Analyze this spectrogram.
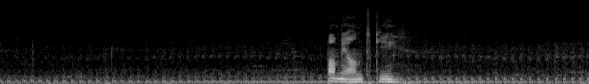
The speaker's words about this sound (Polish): O, ten jest fajny motorek. Triumph. Traxton 900. Świetny. Pierwszy raz taki widzę.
